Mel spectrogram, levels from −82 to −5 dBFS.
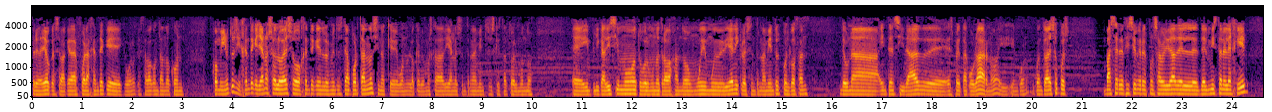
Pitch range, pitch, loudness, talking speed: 115-135 Hz, 120 Hz, -20 LUFS, 220 wpm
